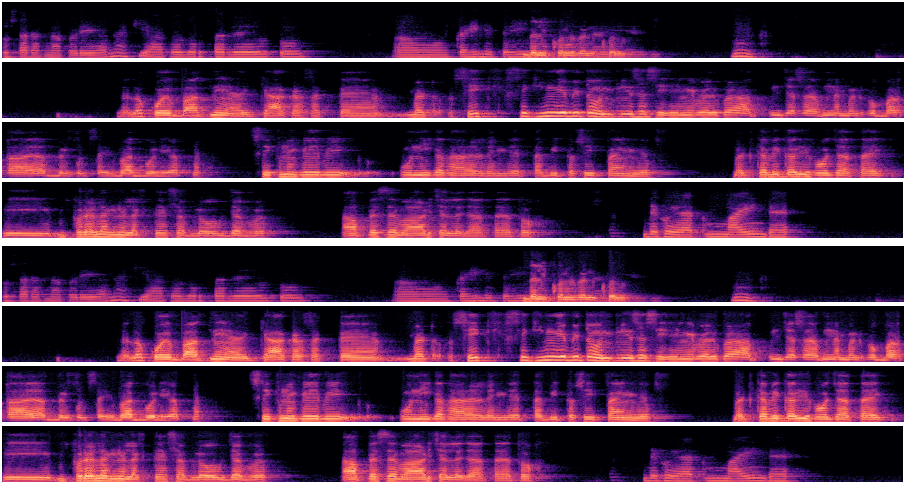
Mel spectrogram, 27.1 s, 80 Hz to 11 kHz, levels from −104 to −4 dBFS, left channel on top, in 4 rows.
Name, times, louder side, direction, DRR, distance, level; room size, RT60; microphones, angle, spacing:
voice 1, 0.0-2.3 2.9-4.8 5.5-5.7 19.3-19.6 25.1-26.2, left 3 dB, 55° left, 0.6 m, -37 dB
voice 2, 3.9-4.7 7.6-14.9 15.5-18.4 19.0-22.3 22.8-24.3, right 4 dB, 75° right, 0.6 m, -25 dB
10.5 x 5.5 x 6.2 m
head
